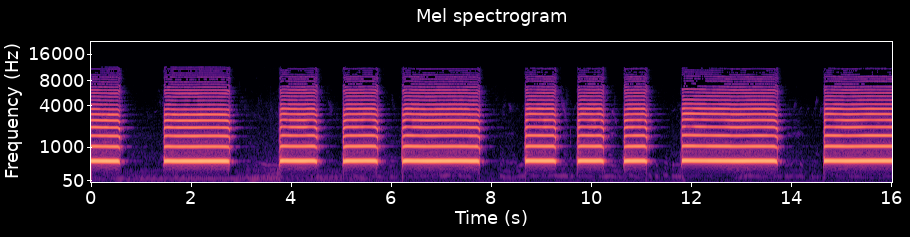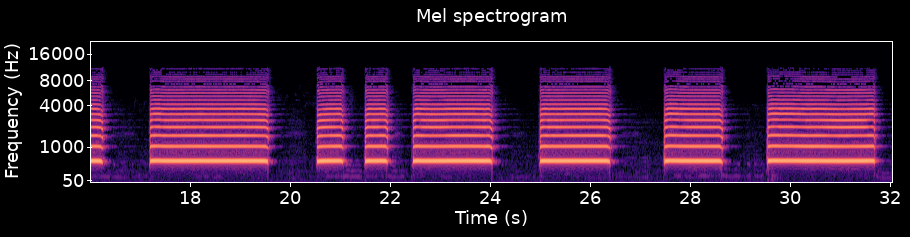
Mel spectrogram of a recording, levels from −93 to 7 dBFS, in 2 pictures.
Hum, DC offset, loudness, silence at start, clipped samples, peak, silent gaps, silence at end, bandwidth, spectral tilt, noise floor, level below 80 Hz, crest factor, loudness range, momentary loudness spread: none; under 0.1%; -12 LUFS; 0 s; under 0.1%; 0 dBFS; none; 0.3 s; 9.4 kHz; 2.5 dB/octave; -67 dBFS; -76 dBFS; 12 dB; 2 LU; 8 LU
